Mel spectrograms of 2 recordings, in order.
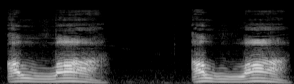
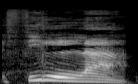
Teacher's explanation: Lam is mufakham. It is not recited lightly. Rather, it has this heavy, dense sound.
